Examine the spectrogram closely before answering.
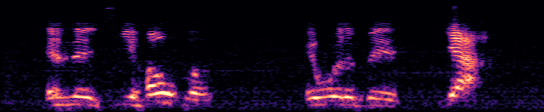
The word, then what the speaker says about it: Jehovah: Jehovah. G. There's no J sound in the Hebrew.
